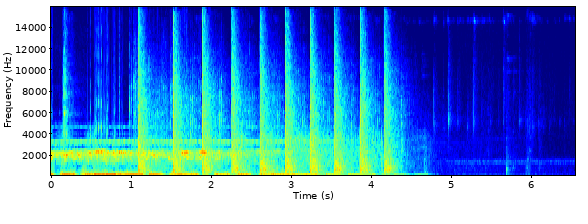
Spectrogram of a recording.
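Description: Rock music with guitar and bass, with a rapid string of about ten sharp gunshots, roughly three a second, over it from about a second in. Music and shots stop together near five seconds in, leaving near silence.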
